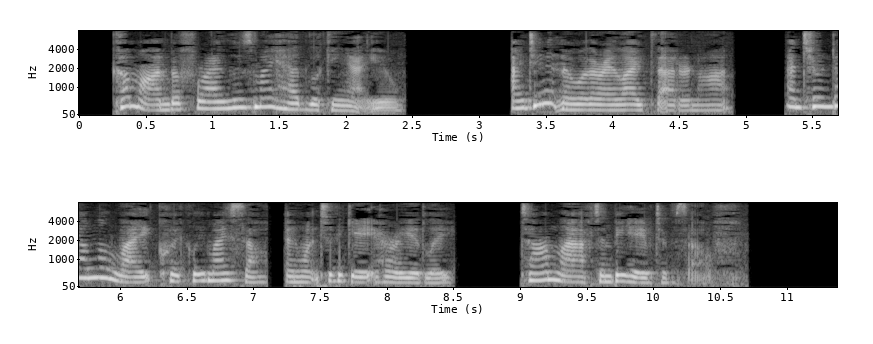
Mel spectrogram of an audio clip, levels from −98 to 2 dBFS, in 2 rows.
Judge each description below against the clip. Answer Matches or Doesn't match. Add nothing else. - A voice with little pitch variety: Doesn't match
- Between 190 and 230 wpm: Matches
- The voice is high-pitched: Matches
